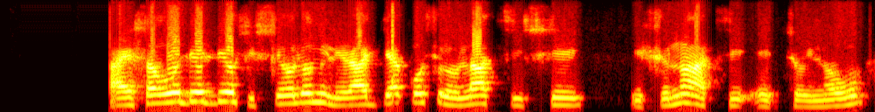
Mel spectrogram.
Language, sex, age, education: Yoruba, male, 15-29, tertiary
